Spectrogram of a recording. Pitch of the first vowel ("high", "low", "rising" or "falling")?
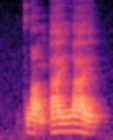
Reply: low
